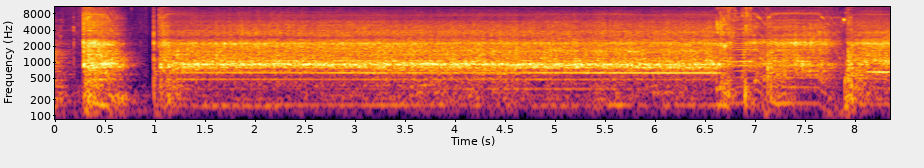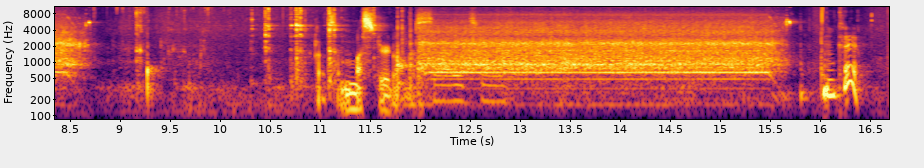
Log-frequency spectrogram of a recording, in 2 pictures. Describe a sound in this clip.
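An immersion blender whirs steadily in a cup.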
